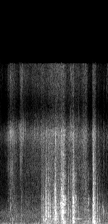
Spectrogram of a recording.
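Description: Handling noise: a quick run of sharp clicks and rustles about a second in, as plastic grocery bags and the phone are moved about in a car trunk.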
